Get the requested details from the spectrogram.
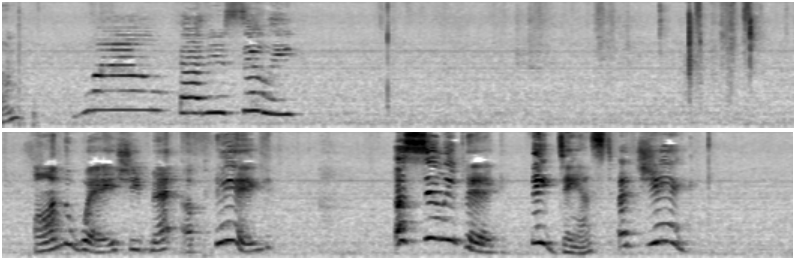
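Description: A middle-aged woman reads a story aloud expressively, close by.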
